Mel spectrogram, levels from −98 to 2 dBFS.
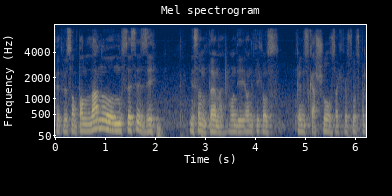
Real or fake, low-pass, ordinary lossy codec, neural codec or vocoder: real; 7.2 kHz; AAC, 48 kbps; none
